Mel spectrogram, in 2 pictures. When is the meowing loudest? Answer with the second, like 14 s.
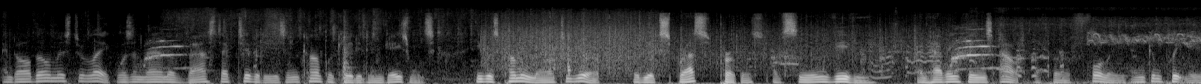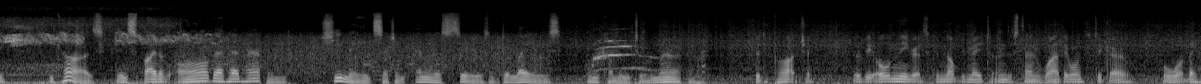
10 s.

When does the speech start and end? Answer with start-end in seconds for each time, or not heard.
0.0-23.9.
